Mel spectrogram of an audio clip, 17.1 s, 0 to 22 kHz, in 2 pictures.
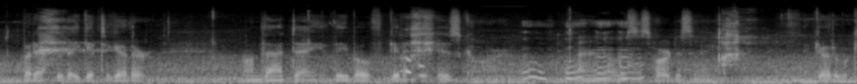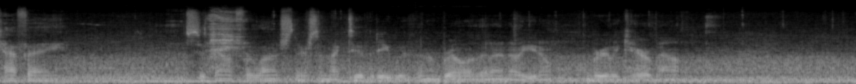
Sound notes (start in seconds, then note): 4.0 whimpers; 7.2 controlled sobbing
